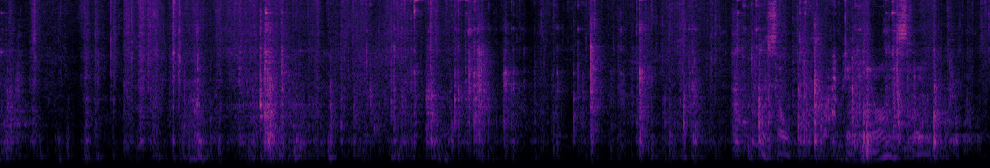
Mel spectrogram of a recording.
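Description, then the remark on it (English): Continuous rummaging: papers rustle and crinkle while small objects clatter and knock about in a drawer full of documents and things, in busy irregular bursts for the whole stretch. “Now I usually keep it in this drawer here, or one of these drawers, full of documents and things, and it doesn't look like it's in there.”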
